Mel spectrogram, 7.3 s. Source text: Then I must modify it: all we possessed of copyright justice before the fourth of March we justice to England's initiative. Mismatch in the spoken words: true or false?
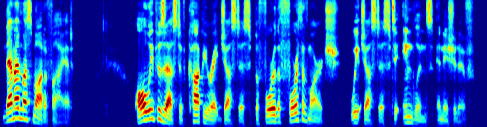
false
